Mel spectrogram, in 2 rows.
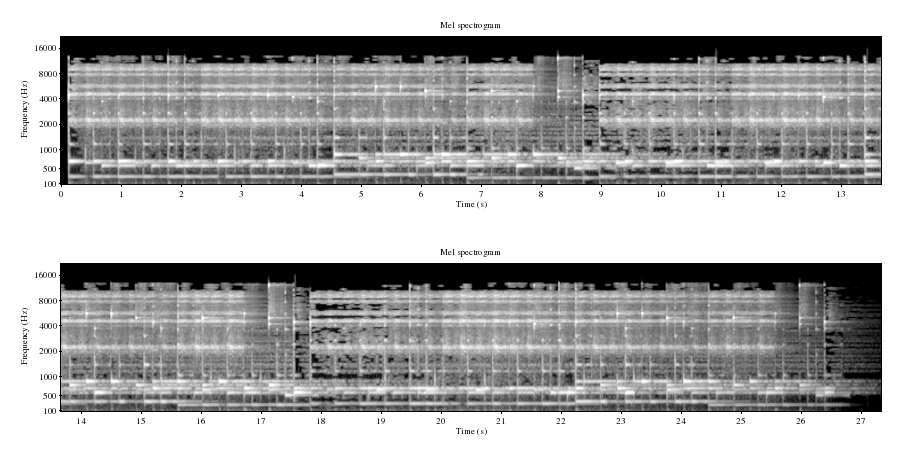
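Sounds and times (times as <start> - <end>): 
ringtone: 0.1 - 27.0.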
